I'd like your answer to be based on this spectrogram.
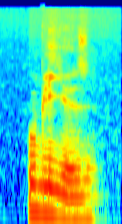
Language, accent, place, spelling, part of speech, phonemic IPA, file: French, France, Lyon, oublieuse, adjective, /u.bli.jøz/, LL-Q150 (fra)-oublieuse.wav
- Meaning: feminine singular of oublieux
